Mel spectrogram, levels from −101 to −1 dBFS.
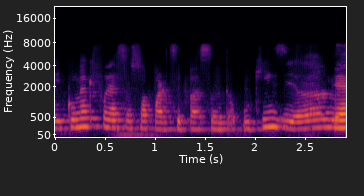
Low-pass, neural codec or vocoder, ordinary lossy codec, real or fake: none; codec, 16 kHz, 4 kbps, X-Codec, HuBERT features, trained on general audio; none; fake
